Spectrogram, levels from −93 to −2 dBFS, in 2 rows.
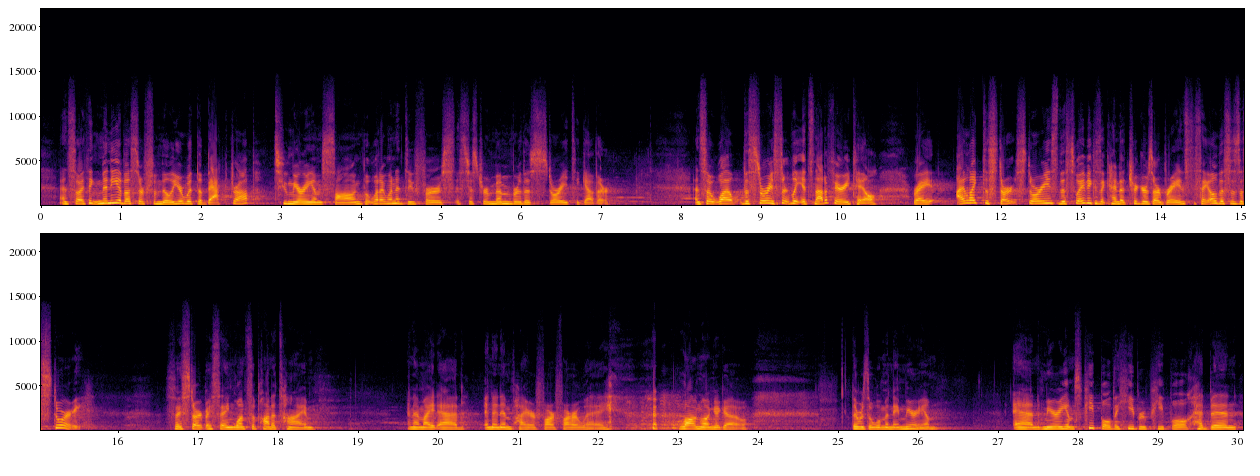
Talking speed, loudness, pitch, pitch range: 195 wpm, -20 LUFS, 200 Hz, 180-225 Hz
